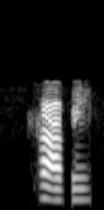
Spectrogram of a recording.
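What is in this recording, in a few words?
Police Downtown District Dispatch, p25; Raleigh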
